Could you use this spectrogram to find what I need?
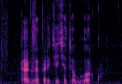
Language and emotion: Russian, neutral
